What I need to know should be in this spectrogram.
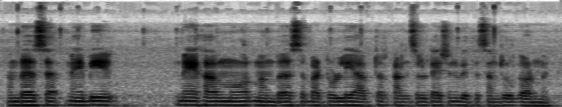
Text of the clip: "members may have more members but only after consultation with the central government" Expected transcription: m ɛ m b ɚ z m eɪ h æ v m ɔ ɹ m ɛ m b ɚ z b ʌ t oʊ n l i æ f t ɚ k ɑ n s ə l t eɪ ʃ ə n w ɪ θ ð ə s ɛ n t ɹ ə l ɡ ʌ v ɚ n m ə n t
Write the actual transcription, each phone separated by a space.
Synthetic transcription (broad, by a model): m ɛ m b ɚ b m eɪ h æ v m ɔ ɹ m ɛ m b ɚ s b ʌ t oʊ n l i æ f t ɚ k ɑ n s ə l t eɪ ʃ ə n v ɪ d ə s ɛ n t ɹ ə l ɡ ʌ v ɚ n m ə n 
